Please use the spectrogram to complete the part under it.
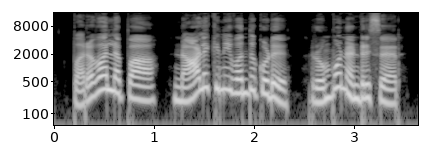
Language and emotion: Tamil, happy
